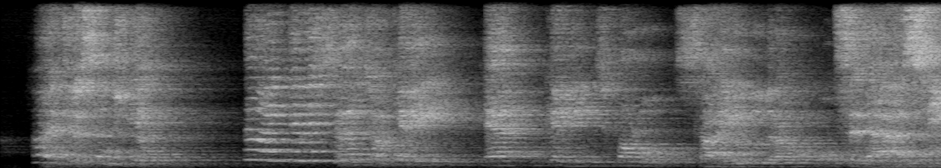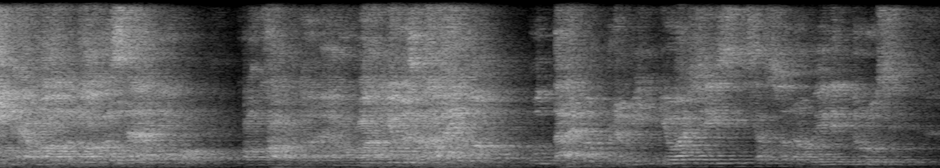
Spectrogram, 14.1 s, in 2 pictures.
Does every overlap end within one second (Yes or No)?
No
